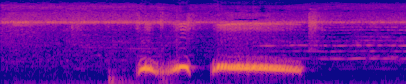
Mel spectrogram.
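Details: Spotted dove used as a decoy bird, praised for a fine 'koo-ang' style voice: two quick rising notes and then one long, even, mellow coo, clear against a quiet background.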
